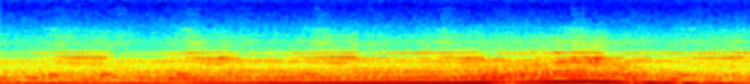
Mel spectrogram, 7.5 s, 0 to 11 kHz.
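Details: Peugeot 3008 1.6 PureTech 180hp: deep rumbling idle with a moaning, wavering noise whose interval is wide at startup, then spontaneously shortens around 19 seconds; a small rev increase at 33 seconds adds harshness; cause unclear.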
